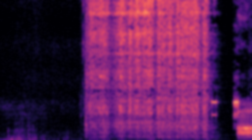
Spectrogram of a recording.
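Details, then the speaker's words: Turbo Honda Civic: about two seconds of harsh metal-on-metal grinding when the key is turned. Starter engages but the engine doesn't seem to crank and won't start, though it ran moments earlier. Cause unknown. "see that just sounds horrible that just sounds like metal grinding on metal really hard"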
